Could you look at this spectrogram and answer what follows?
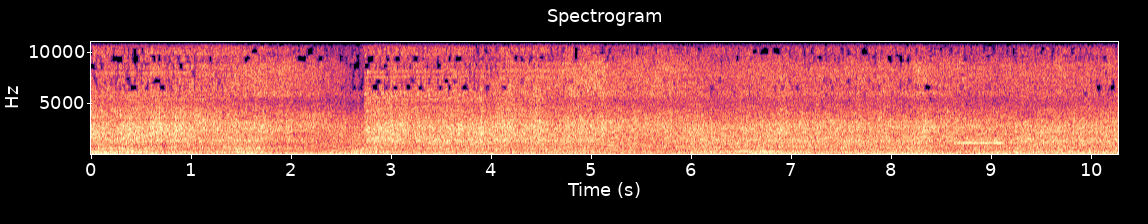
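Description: Cars and a city bus driving along a flooded, rain-soaked road: a steady hiss of rain and tyres on standing water, with engine hum from passing vehicles and a bus engine rumbling closer near the end. A brief high beep sounds near the end.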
